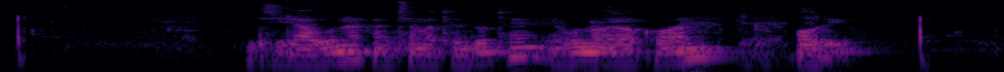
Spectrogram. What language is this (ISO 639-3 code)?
eus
